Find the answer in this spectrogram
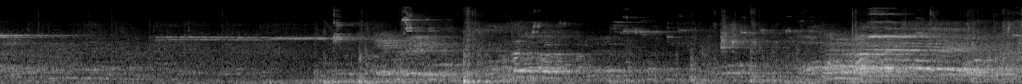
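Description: Volleyball rally in a gym with a hardwood floor: sharp slaps of the ball being hit, the loudest about halfway through, and players' shoes squeaking on the floor, all echoing in the large hall. Players shout during the rally, louder near the end as the point finishes.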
